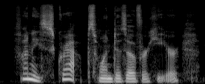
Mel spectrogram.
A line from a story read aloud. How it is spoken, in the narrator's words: murmured Tommy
